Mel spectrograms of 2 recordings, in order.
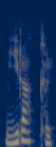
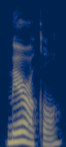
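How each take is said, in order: First: It is said with Korean-style syllables. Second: It is said with an American accent. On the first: "한국식으로 읽을 때는" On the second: "실제 미국식 원어 발음으로는 CLE가 된 소리로 go처럼 발음이 되어서"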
